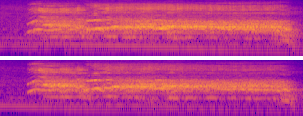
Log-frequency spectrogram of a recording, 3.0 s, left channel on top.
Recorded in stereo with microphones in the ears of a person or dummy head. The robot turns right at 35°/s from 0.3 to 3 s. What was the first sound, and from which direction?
A scream, 10° right.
